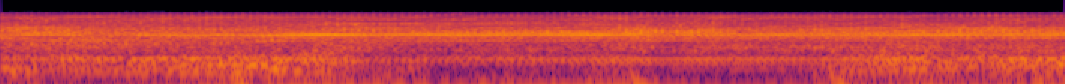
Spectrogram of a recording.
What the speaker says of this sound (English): Turn on the clipper and then gently go behind her ears towards that elbow.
